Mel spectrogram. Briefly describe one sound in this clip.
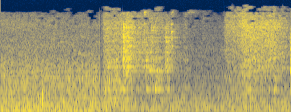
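A broom sweeps across a hard floor.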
